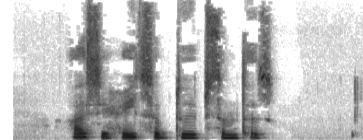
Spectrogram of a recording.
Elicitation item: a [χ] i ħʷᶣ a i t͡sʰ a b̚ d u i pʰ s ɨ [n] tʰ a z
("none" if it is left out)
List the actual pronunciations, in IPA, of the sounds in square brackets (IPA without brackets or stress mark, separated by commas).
s, m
